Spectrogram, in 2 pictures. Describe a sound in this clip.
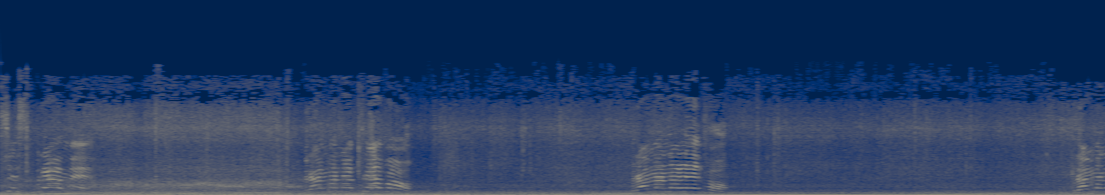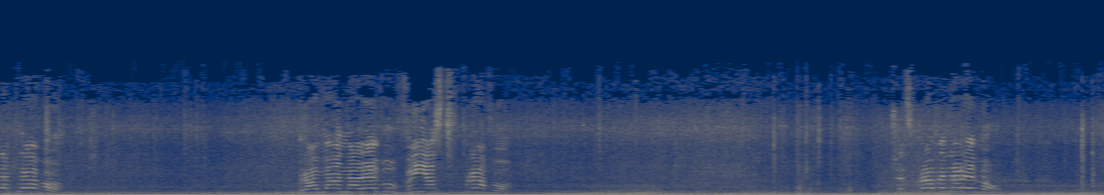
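A car engine roars and revs up and down close by.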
